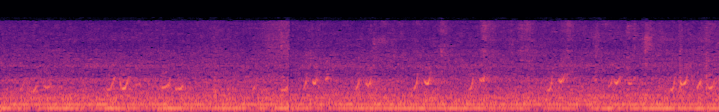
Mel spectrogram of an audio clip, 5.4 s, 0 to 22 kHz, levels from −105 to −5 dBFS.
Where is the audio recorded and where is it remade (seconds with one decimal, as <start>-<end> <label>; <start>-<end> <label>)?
0.0-5.4 recorded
